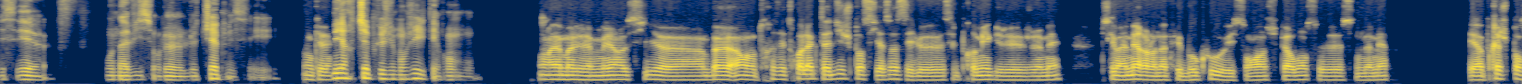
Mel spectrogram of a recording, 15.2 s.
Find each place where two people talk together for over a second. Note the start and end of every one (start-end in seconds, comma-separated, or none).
none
